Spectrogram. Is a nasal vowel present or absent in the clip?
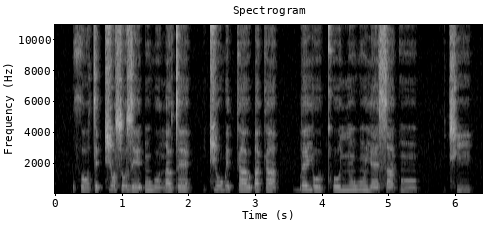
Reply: present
